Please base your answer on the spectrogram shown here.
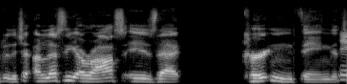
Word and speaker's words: arras: No, it's not arse. It's Arras.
